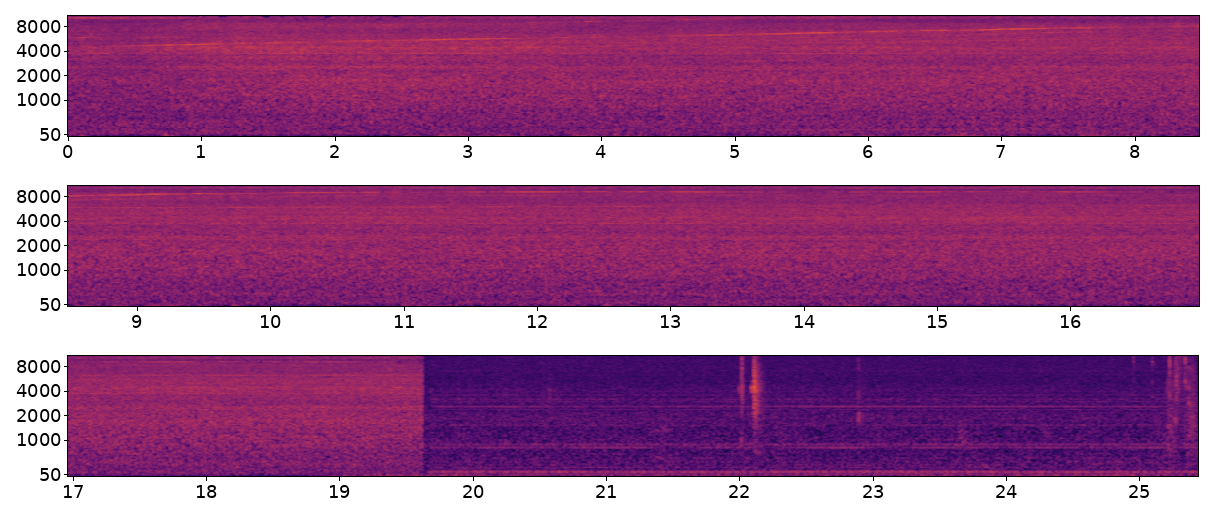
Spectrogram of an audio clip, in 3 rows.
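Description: A Boeing 737-800 jet engine spools up in the X-Plane 11 flight simulator, giving a steady broadband roar with a slowly rising whine that holds for most of the stretch, then abruptly drops to a quieter low hum near the end.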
